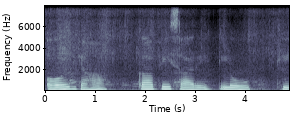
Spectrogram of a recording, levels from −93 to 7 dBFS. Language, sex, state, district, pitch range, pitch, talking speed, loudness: Hindi, female, Bihar, West Champaran, 170-205 Hz, 180 Hz, 75 wpm, -15 LUFS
